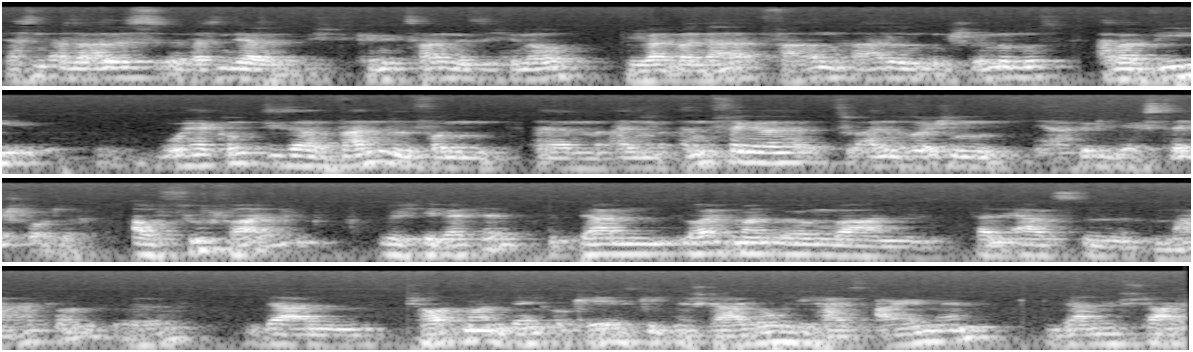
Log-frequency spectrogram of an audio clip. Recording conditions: poor sound quality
